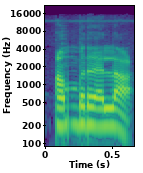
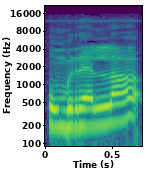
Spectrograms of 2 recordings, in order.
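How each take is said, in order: First: The first vowel sounds like 'uh'. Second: The first vowel sounds like 'oo'. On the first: The speaker calls it right. "यू का उच्चारण है ना वो आ हो गया" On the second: The speaker calls it wrong. "पढ़ सकते हैं, बट यहां पर इसे ना आ से पढ़ते हैं"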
